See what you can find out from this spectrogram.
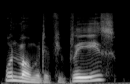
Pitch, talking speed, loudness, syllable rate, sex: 145 Hz, 230 wpm, -18 LUFS, 7.3 syllables/s, male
